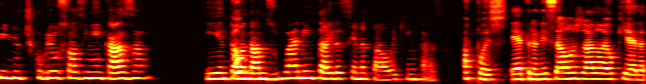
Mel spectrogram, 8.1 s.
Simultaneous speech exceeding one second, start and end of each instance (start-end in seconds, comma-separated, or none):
none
